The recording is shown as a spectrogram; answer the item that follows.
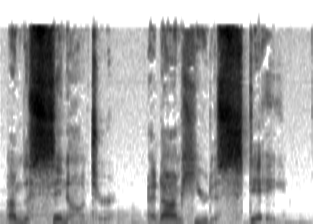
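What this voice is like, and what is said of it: Menacing assassin character voice. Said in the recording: “in his best assassin voice”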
